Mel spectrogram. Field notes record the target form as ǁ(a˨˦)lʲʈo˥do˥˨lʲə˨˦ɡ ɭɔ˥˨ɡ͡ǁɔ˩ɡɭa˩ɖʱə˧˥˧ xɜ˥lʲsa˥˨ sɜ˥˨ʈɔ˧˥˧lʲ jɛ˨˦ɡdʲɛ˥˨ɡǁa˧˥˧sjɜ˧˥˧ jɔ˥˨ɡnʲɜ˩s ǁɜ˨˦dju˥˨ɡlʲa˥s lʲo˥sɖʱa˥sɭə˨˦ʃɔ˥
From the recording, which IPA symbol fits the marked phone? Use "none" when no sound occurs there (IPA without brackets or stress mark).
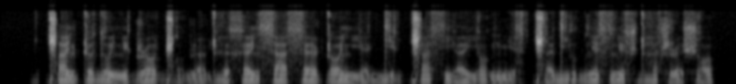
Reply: a˥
